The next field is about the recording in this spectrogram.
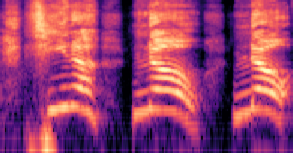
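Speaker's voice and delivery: high, pleading mock coworker voice; panicked pleading coworker. Coworker begging Tina not to go outside, high pleading. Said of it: "Hannah's like".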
